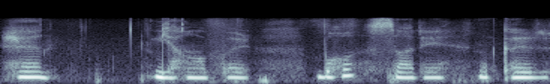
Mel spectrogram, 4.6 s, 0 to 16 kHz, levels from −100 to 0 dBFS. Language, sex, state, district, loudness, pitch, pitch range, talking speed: Hindi, female, Himachal Pradesh, Shimla, -16 LUFS, 200 Hz, 195-210 Hz, 80 wpm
